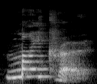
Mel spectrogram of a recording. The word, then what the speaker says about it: micro: the cake all right we say micro like it was my cake all right so it's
